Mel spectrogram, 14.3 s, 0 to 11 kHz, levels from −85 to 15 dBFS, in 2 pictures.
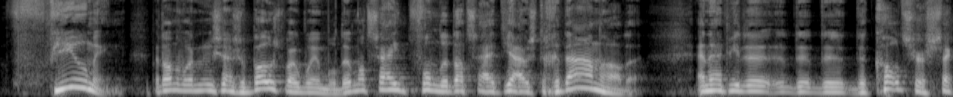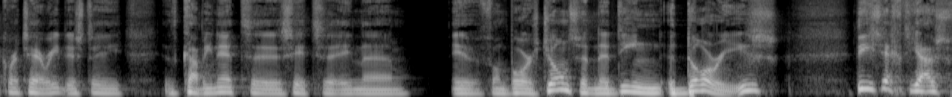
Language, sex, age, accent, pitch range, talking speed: Dutch, male, 50-69, Dutch, 120-190 Hz, 190 wpm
